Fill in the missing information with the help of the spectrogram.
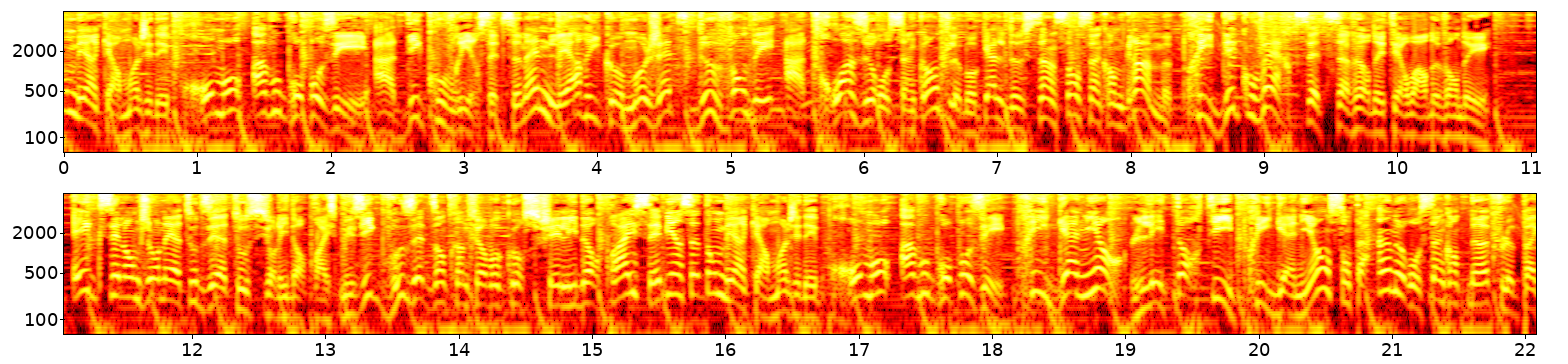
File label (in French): ANIMATION MAGASIN; DEMO ANIMATION MAGASIN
